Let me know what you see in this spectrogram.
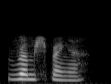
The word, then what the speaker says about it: Rumspringa: Rumspringa.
